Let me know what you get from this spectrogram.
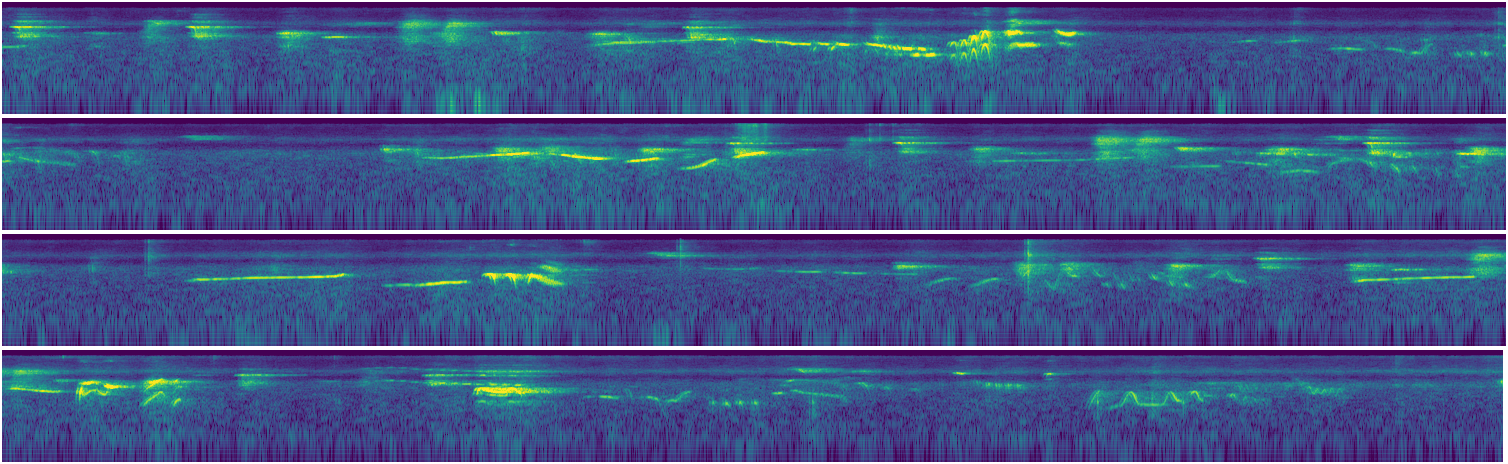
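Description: Songbird singing bursts of varied whistled phrases with quick rising and falling glides and sharp short notes, every few seconds, over a faint steady high hiss.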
